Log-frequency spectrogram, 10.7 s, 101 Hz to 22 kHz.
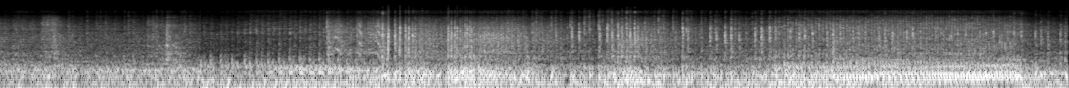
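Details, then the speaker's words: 1983 Harley FXR after repair; V-twin settles into a steady, loping idle with both cylinders firing evenly, no misses; sounds much better with more power. "well that sounds a lot better a lot a lot better I think it sounds like it has some power in it right now"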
